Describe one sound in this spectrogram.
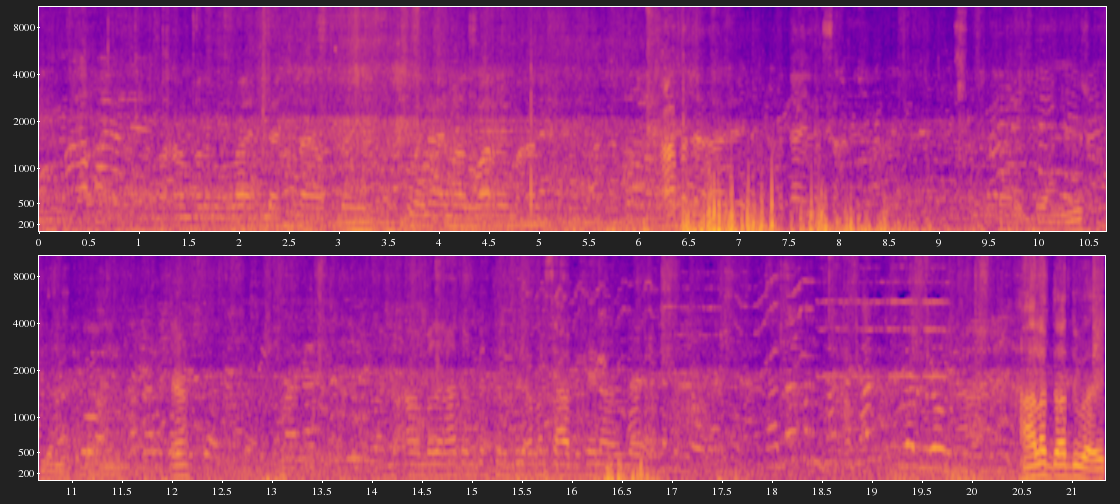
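A crowd of men and women talks and shouts outdoors, close by.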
